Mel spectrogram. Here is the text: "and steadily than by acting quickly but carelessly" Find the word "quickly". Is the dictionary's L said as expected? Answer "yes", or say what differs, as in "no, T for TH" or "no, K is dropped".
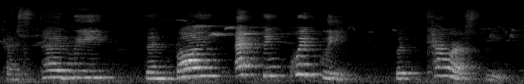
yes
